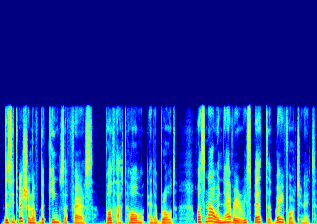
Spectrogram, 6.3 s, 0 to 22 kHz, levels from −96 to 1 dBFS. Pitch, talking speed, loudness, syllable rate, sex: 195 Hz, 170 wpm, -19 LUFS, 5.2 syllables/s, female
